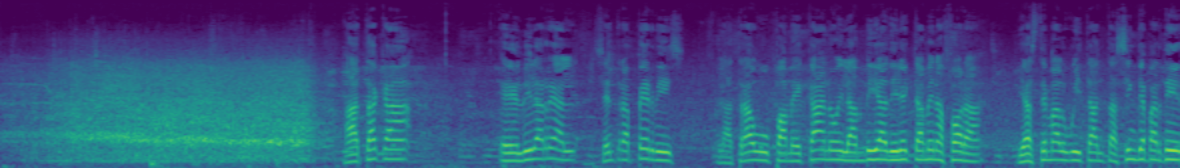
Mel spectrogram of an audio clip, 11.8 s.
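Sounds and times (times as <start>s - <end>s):
football stadium crowd chanting at a Villarreal match: 0.0s - 3.4s
speech: 3.4s - 4.2s, 5.0s - 11.7s.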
